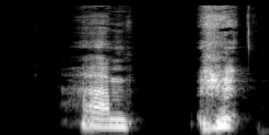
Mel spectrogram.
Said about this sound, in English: as Nyx coughs out some more blood.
